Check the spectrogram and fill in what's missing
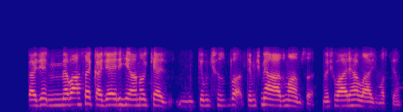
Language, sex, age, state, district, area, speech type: Kashmiri, male, 30-45, Jammu and Kashmir, Anantnag, rural, conversation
